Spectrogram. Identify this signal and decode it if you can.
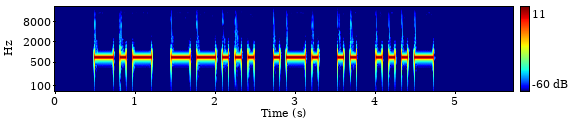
Morse code, heard as a keyed tone, about 15 wpm, 700 Hz. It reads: K7RIV
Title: USA Call Signs - 5 Characters - 4x Character Spacing - 15wpm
